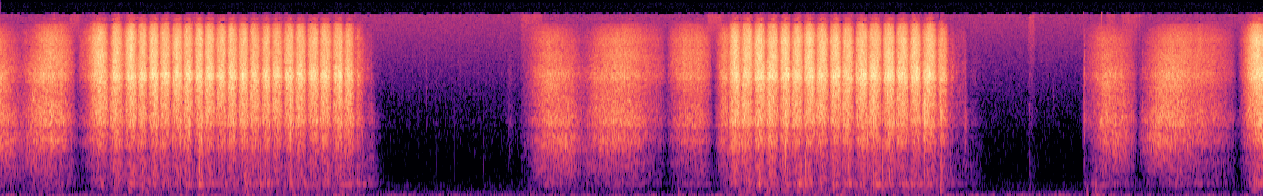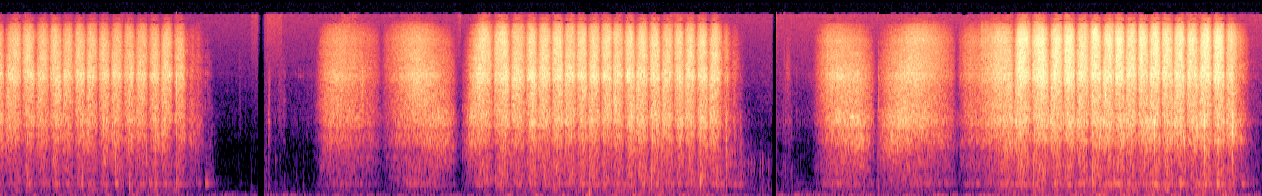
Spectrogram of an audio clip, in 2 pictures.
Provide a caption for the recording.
Scrubbing Table
A piece of leather moved across a rough wood surface.
rag, table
